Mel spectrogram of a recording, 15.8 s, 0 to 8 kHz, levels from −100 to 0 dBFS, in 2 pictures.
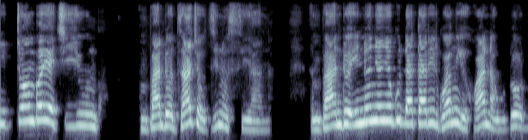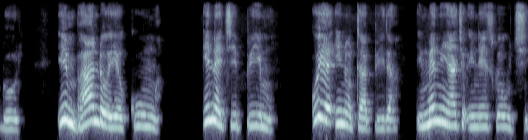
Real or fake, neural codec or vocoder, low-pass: real; none; 7.2 kHz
